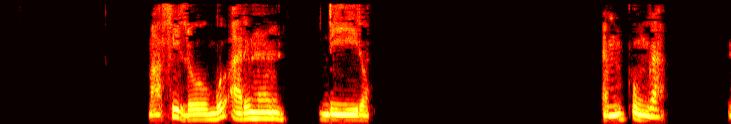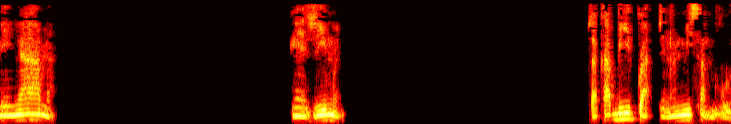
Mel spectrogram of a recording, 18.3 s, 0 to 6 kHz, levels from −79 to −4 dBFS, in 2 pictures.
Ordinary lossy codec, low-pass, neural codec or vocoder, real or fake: MP3, 24 kbps; 5.4 kHz; codec, 16 kHz, 4.8 kbps, FACodec; fake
